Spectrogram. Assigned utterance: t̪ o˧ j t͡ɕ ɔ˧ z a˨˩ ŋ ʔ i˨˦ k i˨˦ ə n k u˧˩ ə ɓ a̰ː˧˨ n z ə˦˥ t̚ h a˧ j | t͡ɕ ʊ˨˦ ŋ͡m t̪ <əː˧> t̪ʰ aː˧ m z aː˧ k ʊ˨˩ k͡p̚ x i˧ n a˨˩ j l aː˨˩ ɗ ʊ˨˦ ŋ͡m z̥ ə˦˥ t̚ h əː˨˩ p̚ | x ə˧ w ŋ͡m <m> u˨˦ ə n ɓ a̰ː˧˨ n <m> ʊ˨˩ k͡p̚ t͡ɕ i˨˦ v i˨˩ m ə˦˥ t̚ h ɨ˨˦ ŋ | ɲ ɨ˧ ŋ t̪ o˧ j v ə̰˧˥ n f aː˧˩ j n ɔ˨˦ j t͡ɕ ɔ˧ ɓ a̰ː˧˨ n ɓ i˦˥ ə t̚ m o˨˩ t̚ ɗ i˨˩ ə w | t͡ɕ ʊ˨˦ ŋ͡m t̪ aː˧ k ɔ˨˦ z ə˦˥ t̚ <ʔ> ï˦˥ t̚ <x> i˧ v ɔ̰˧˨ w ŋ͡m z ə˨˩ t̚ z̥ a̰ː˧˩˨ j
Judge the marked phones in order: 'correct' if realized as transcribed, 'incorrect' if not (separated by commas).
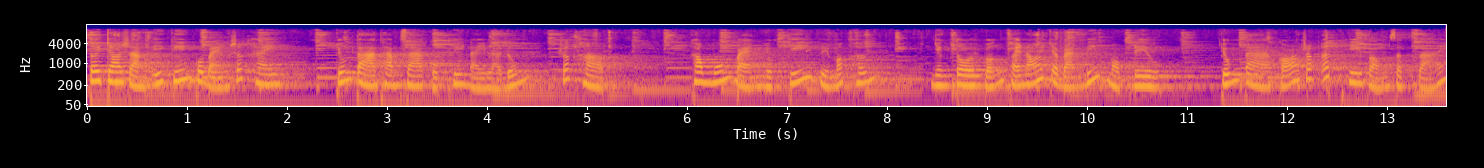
incorrect, correct, incorrect, correct, incorrect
